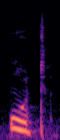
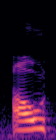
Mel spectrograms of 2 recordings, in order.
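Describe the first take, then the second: First: The vowel is a short oo. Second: The vowel is the diphthong ow. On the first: This is the older pronunciation. "used to be pronounced with a short oo" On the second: This is the modern pronunciation. "now pronounced with the diphthong ow"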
